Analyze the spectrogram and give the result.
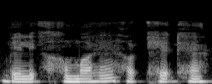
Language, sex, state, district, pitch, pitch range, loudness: Hindi, male, Jharkhand, Deoghar, 130 Hz, 130-135 Hz, -15 LUFS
